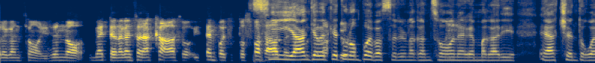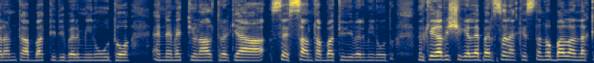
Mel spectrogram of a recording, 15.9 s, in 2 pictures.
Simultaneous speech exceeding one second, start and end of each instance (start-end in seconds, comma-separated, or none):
3.3-4.7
